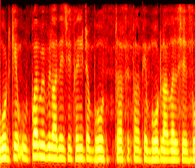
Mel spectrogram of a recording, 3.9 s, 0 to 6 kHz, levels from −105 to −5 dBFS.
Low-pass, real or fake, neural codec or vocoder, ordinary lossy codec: 5.4 kHz; fake; autoencoder, 44.1 kHz, a latent of 192 numbers a frame, MeloTTS; AAC, 32 kbps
